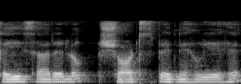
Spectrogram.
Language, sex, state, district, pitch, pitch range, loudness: Hindi, female, Telangana, Hyderabad, 120 Hz, 115-125 Hz, -16 LUFS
